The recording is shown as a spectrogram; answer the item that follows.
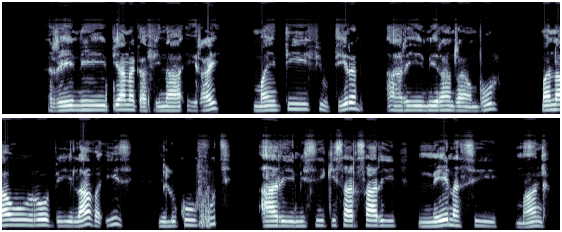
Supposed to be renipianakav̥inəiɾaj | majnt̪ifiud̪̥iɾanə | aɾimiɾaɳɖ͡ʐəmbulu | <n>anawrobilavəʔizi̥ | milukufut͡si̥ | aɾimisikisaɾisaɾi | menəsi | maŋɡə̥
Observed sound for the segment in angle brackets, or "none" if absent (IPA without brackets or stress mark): m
